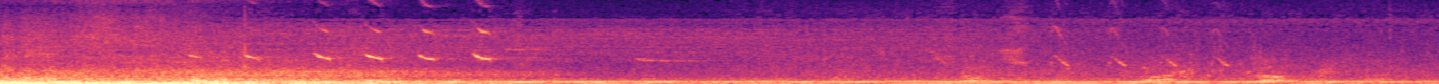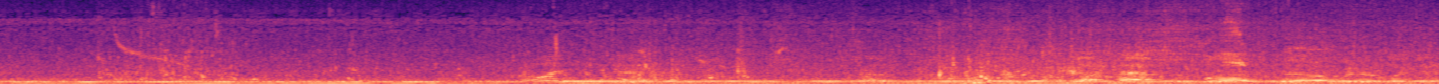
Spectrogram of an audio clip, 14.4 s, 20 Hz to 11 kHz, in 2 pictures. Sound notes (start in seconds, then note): 6.3 distant chatter; 6.3 water lapping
